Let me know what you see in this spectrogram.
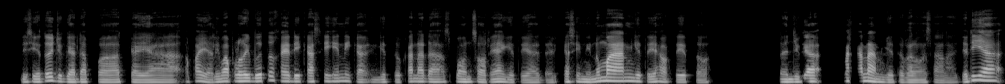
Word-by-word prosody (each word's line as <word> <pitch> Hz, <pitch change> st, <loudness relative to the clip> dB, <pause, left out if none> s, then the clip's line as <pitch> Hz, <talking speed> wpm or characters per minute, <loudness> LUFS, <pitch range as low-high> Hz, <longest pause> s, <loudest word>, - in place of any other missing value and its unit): di 115 Hz, -, -6 dB
situ 125 Hz, +3 st, 0 dB, 0.2 s
juga 120 Hz, -3 st, +1 dB
dapet 110 Hz, -2 st, -1 dB
kayak 105 Hz, +1 st, -2 dB
apa 155 Hz, -, -2 dB
ya, 125 Hz, -, 0 dB
Rp50.000 150 Hz, +2 st, +3 dB
tuh 195 Hz, -, -1 dB
kayak 145 Hz, -1 st, +3 dB
dikasih 140 Hz, +1 st, -2 dB
ini, 155 Hz, -, -1 dB
Kak, 110 Hz, -1 st, -2 dB
gitu, 115 Hz, -1 st, -7 dB
kan 135 Hz, -, -2 dB
ada 120 Hz, -3 st, -1 dB
sponsornya 120 Hz, -2 st, -1 dB
gitu 105 Hz, -2 st, -6 dB
ya, 100 Hz, 0 st, -3 dB
ada 100 Hz, 0 st, -13 dB
dikasih 120 Hz, +3 st, -5 dB
minuman 160 Hz, +6 st, +7 dB
gitu 140 Hz, -5 st, -2 dB
ya, -, -, 0 dB
waktu 115 Hz, -2 st, -8 dB
itu, 100 Hz, -, -13 dB, 0.8 s
dan 120 Hz, -, -1 dB
juga 130 Hz, +4 st, +2 dB, 0.3 s
makanan 155 Hz, -2 st, +3 dB
gitu, 105 Hz, 0 st, -5 dB
kalau 100 Hz, -1 st, -1 dB
nggak 100 Hz, +2 st, -7 dB
salah. 100 Hz, 0 st, -8 dB
Jadi 120 Hz, +11 st, 0 dB
ya 180 Hz, -, +8 dB
120 Hz, 210 wpm, -25 LUFS, 110-140 Hz, 0.8 s, ya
